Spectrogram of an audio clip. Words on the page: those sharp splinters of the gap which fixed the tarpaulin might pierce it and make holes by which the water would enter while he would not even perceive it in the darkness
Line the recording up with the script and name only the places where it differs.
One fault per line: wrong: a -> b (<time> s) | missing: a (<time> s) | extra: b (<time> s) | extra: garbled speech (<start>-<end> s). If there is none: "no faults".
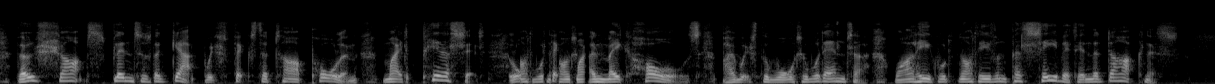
missing: of (1.5 s)
extra: garbled speech (5.1-5.9 s)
